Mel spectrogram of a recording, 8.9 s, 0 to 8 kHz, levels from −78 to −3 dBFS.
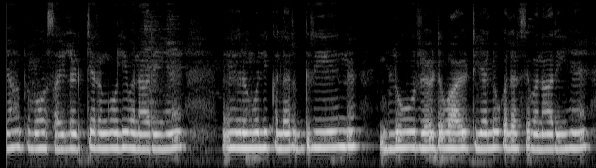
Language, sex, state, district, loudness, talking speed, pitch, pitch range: Hindi, female, Uttar Pradesh, Jyotiba Phule Nagar, -22 LUFS, 140 wpm, 245 Hz, 240-250 Hz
